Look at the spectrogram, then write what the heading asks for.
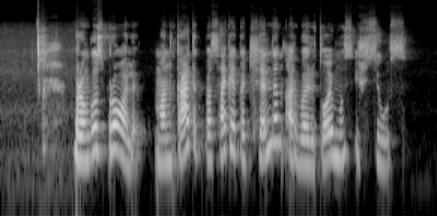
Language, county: Lithuanian, Panevėžys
